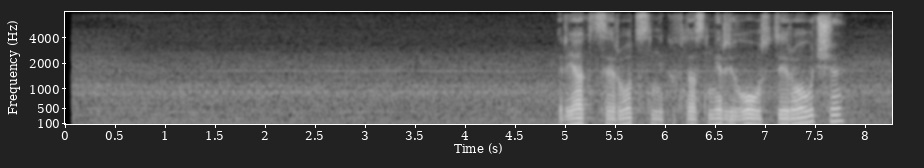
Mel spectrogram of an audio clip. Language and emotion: Russian, neutral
